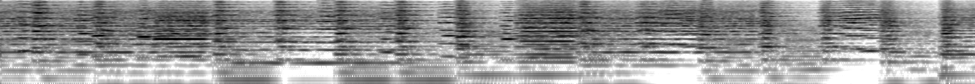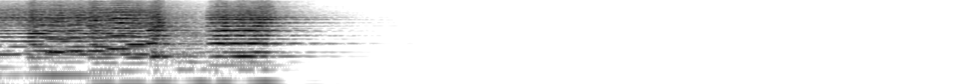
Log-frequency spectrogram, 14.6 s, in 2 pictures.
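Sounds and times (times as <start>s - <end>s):
polka mazurka music: 0.0s - 10.0s.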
